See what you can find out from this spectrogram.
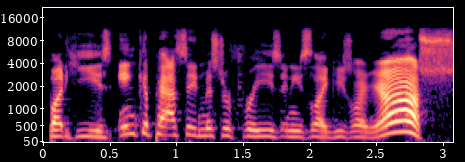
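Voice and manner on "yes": loud mock cheer of victory; triumphant yell. Villain gloats over the fallen hero, loud.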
